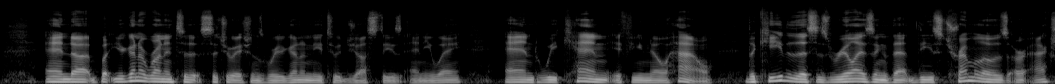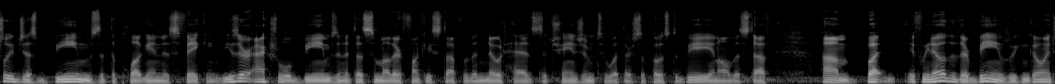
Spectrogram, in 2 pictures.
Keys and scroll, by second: 3.8 super+=.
